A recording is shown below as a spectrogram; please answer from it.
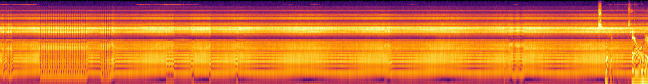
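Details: Everyday device with a screen, heard through a grounded RF probe while random buttons are pressed: constant harsh buzz with stacked steady tones shifting briefly on presses, the screen radiating interference.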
